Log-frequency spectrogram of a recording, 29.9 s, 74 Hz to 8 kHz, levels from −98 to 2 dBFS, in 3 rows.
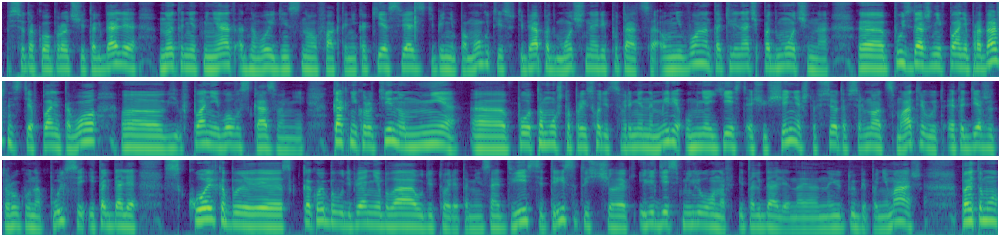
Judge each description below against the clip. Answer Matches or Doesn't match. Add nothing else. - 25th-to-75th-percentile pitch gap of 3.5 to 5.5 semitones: Doesn't match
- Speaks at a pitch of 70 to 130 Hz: Doesn't match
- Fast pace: Matches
